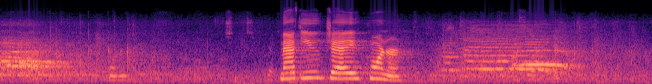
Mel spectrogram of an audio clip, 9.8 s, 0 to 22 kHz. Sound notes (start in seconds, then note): 0.1 applause & Cheering; 6.6 applause & Cheering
